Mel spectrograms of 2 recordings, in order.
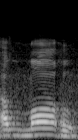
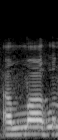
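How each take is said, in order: First: The L sound is heavy and full. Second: The L sound is light and thin. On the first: The speaker calls it right. "അല്ലാഹു എന്നാ വരുന്നത്" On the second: The speaker calls it wrong. "കനം വരുമ്പോൾ അല്ലാഹു എന്നാവൂല"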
